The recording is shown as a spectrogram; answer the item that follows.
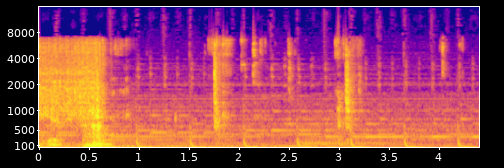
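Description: Industrial sewing machine stitching a crochet blanket onto a T-shirt, heard faintly as light ticking under steady background music. It opens with a short rush of noise.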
